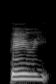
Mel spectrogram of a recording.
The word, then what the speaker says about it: ve: So very often we add the letter e and the preposition is pronounced ve.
